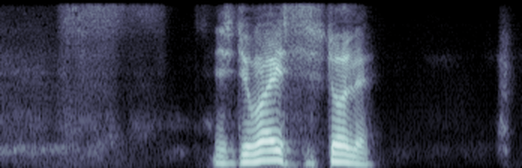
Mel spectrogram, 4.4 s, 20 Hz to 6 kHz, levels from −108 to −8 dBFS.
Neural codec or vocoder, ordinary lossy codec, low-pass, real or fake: codec, 16 kHz, 1.1 kbps, Voila-Tokenizer; none; 5.4 kHz; fake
